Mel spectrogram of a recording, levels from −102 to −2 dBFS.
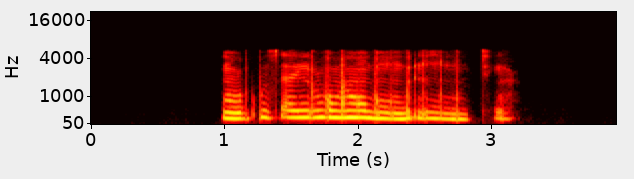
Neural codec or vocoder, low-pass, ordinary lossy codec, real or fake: autoencoder, 44.1 kHz, a latent of 192 numbers a frame, MeloTTS; 5.4 kHz; MP3, 48 kbps; fake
